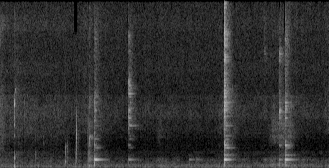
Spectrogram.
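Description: Small metal parts clinking as they are handled, about five light clinks, each with a short metallic ring; the loudest comes about four and a half seconds in.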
